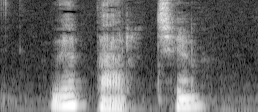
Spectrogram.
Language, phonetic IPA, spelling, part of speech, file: Polish, [vɨˈparʲt͡ɕɛ], wyparcie, noun, LL-Q809 (pol)-wyparcie.wav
